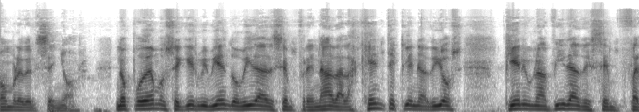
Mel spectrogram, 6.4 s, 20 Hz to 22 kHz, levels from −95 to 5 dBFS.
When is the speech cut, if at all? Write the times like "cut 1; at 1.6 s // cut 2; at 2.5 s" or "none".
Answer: cut 1; at 1.1 s // cut 2; at 4.0 s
